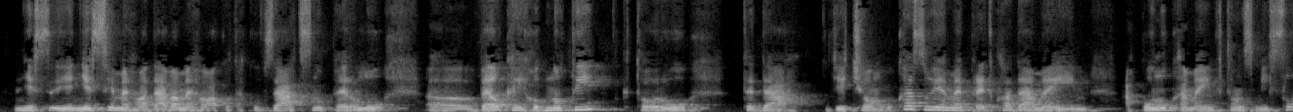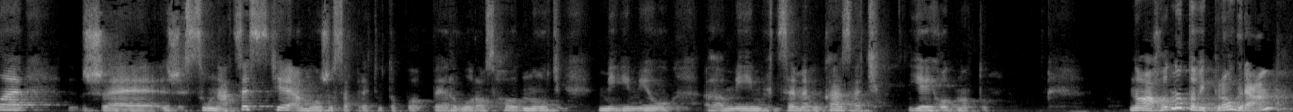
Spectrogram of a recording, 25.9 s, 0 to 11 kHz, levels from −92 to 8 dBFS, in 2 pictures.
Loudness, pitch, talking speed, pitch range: -26 LUFS, 190 Hz, 110 wpm, 180-200 Hz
